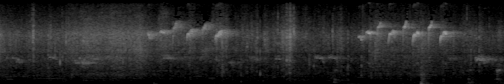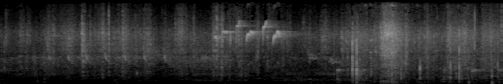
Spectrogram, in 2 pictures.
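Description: A bird calling in short runs of high chirps, repeated every few seconds, over dry leaves crackling and rustling as monkeys move across rocky leaf-strewn ground, with a louder rustle near the end.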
